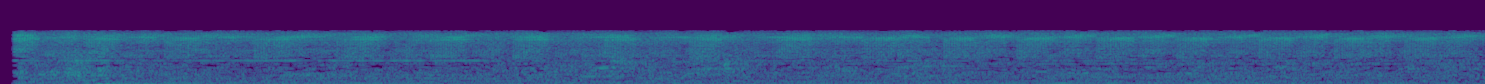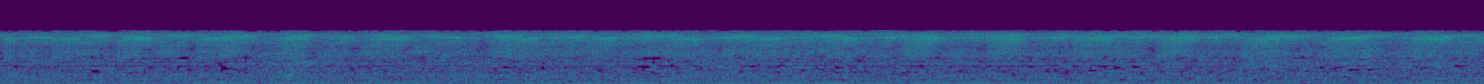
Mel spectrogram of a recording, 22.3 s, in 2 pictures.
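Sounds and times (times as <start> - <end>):
night ambience at Nai Thon Buri: 0.1 - 22.2.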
